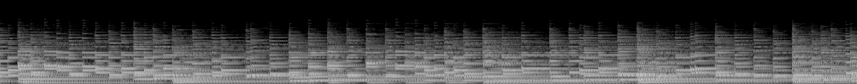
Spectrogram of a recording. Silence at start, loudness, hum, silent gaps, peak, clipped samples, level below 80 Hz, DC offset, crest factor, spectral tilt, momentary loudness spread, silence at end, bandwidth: 0 s; -20 LUFS; none; none; -6 dBFS; under 0.1%; -40 dBFS; under 0.1%; 14 dB; -7.5 dB/octave; 3 LU; 0 s; 8.6 kHz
